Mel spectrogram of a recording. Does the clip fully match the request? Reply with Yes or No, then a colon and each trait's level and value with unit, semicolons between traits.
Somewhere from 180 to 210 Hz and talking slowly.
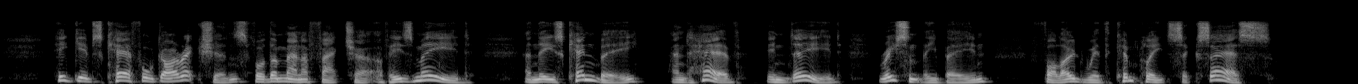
No: low, 120 Hz; slow, 100 wpm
